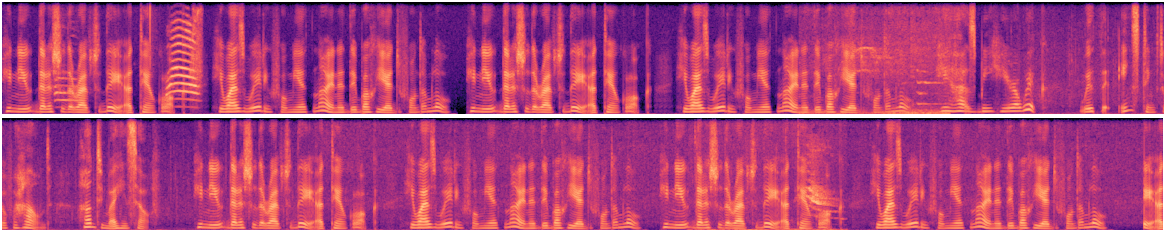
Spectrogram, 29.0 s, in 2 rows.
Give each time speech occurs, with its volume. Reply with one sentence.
You can hear the speech from 0.0 to 29.0 s, at a steady volume.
